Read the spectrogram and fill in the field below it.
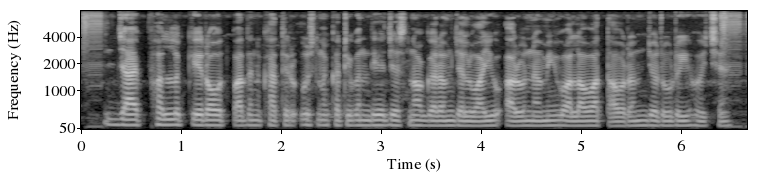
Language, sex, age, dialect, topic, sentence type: Maithili, male, 56-60, Angika, agriculture, statement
